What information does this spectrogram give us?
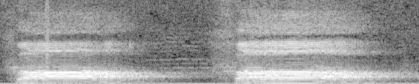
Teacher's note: فقالوا، فا کو پڑھتے وقت ہونٹ گول نہیں کرنے، فا کا مخرج آپ کو پہلے کئی دفعہ بتا چکا ہوں، اب پھر بتا رہا ہوں کہ اوپر والے جو دو دانت ہیں ان کا کنارہ نیچے والے ہونٹ کی تری والی جگہ پہ لگے تو فا پڑھا جاتا ہے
